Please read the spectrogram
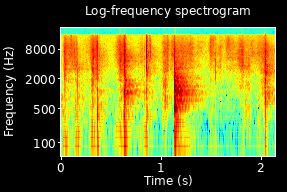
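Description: A deck of tarot cards handled and cut by hand: a quiet series of light, irregular taps and clicks of card edges, the loudest a little past a second in.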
